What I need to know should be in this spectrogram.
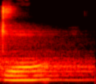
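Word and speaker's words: طاء: To pronounce tho, the tip of the tongue will touch the gums behind up front teeth.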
